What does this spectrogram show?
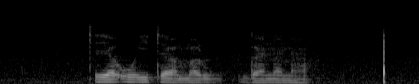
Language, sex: Venda, male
